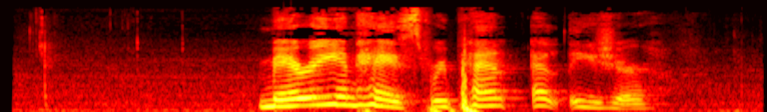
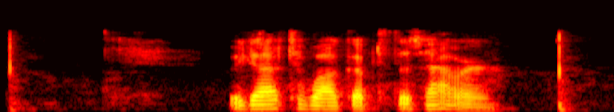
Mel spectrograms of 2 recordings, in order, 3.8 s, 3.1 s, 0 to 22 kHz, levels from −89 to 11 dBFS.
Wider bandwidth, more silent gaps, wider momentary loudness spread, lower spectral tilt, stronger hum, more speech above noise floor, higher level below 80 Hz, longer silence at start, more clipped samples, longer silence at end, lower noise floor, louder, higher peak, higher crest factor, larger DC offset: first, 16.5 kHz vs 7.4 kHz; neither; about the same, 14 LU vs 14 LU; about the same, -4.5 dB/octave vs -3.5 dB/octave; neither; second, 34 dB vs 41 dB; first, -30 dBFS vs -64 dBFS; first, 1.3 s vs 0.05 s; neither; first, 0.6 s vs 0.25 s; second, -47 dBFS vs -60 dBFS; first, -13 LUFS vs -21 LUFS; about the same, 0 dBFS vs -2 dBFS; about the same, 16 dB vs 20 dB; neither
